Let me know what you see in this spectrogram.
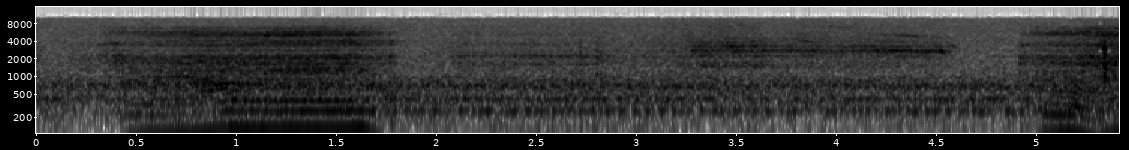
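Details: Loud, low, buzzing inspiratory snores with quieter breathing between them from a person asleep in a quiet room.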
